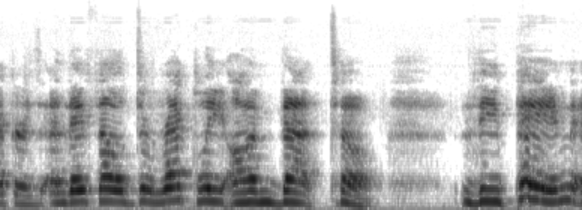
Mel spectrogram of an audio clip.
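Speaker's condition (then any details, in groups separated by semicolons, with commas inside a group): Primary lateral sclerosis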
